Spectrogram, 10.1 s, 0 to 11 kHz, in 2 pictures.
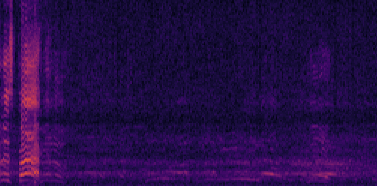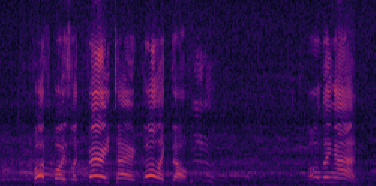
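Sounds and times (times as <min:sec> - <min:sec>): crowd hubbub: 0:00.0 - 0:10.0
voices shouting: 0:00.0 - 0:10.0.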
